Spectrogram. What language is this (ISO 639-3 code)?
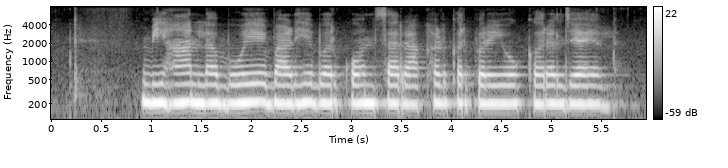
hne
